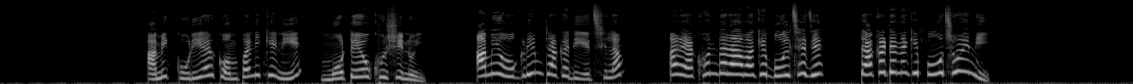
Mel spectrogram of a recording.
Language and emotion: Bengali, angry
